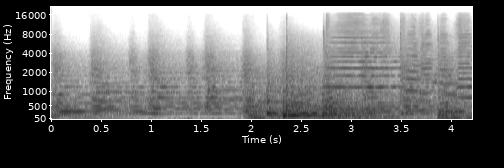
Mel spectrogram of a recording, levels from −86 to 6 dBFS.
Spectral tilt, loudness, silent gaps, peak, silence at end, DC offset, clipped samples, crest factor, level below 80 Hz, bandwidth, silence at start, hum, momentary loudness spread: -6 dB/octave; -19 LUFS; none; -2 dBFS; 0 s; under 0.1%; under 0.1%; 16 dB; -34 dBFS; 17.5 kHz; 0 s; none; 11 LU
